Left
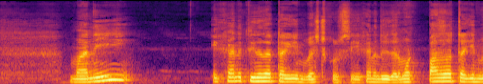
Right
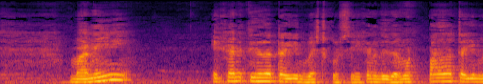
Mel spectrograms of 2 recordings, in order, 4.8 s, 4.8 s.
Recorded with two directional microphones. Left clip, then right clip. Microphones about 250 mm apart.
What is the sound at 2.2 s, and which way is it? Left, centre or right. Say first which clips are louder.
Speech: left 11 dB; left.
